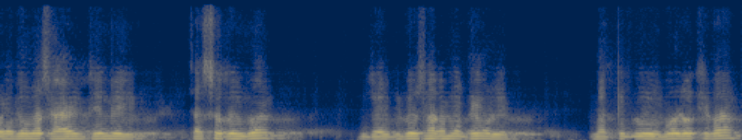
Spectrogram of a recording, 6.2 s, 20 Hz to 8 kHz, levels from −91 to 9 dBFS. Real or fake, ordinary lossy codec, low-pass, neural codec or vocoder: fake; none; none; codec, 16 kHz, 1 kbps, FreqCodec, smaller model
